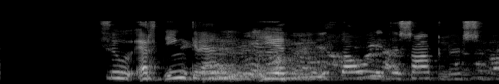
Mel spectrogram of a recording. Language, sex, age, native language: Icelandic, male, 12, Icelandic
